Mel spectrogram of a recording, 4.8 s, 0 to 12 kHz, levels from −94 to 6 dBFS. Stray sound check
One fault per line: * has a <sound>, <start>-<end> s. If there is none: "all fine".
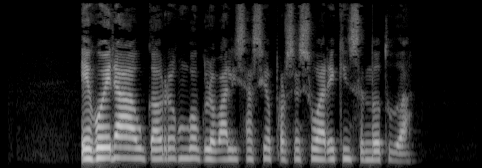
all fine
